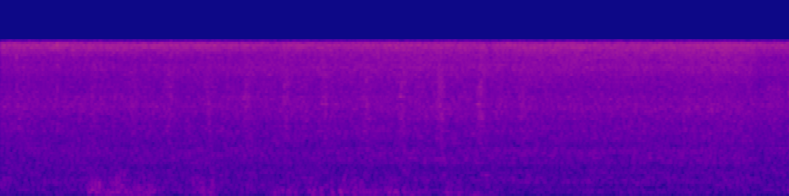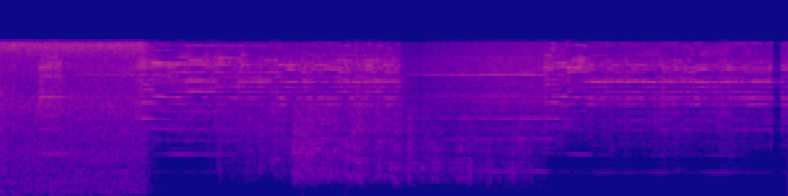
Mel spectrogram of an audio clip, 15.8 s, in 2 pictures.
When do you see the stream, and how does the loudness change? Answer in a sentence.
You can hear the stream from 0.0 to 9.4 s, at a steady volume.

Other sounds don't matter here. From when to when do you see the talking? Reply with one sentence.
You can't hear the talking here.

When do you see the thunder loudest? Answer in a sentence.
The loudest moment of the thunder is at 11 seconds.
